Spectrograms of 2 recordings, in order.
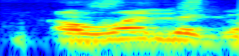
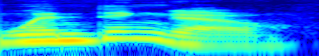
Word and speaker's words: Wendigo: Wendigo monster who was a Hulk villain. Yeah. Wolverine first appeared in Hulk. Or as my wife likes to call him, Wendingo.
